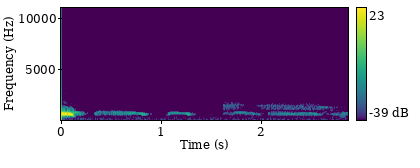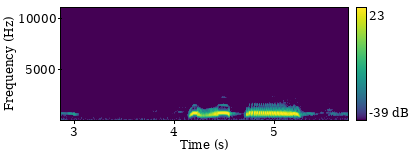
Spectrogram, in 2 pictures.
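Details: Faint, scattered low cooing notes of a spotted dove over several seconds, then a loud wavering coo and a sustained buzzy coo near the end.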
